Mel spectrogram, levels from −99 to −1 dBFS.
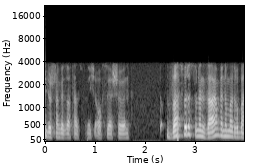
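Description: At 0.82 to 0.84 s and again at 2.64 to 2.66 s, packet loss with last packet repeated: a 20 ms gap, fitting a single lost packet, was filled by replaying the previous one. Unlike a silent dropout, the speech gives a small blip, heard through the narrow telephone band.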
